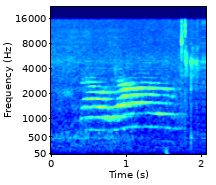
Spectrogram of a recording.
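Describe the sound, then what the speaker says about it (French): A pet cat meows in one drawn-out, wavering call indoors, moderately close, with a faint click near the end and no talking. "il y a mon chat qui est en train de miauler"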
